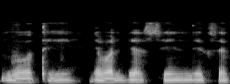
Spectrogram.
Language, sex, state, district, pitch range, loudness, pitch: Hindi, male, Bihar, Araria, 90-100 Hz, -19 LUFS, 95 Hz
